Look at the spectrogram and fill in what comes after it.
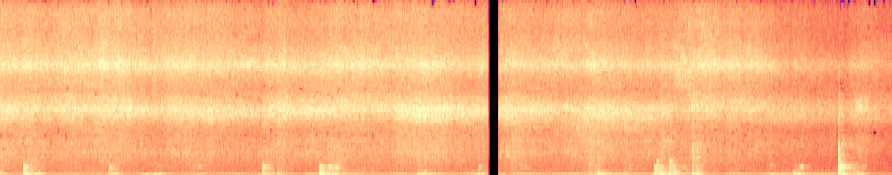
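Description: Onion and tomato masala sizzling in a stainless steel pan while a wooden spatula stirs it, with short scrapes against the pan every second or so. The sound drops out for an instant about six seconds in.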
